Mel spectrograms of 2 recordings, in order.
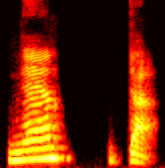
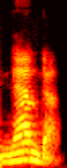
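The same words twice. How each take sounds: First: "Lambda" split into two slow syllables with a clear gap; teacher sounding out "Lambda" in pieces. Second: Said in the usual way. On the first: Shown as a demonstration. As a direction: say "Lambda" in two separate, drawn-out beats. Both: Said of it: "this is pronounced like a lambda".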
